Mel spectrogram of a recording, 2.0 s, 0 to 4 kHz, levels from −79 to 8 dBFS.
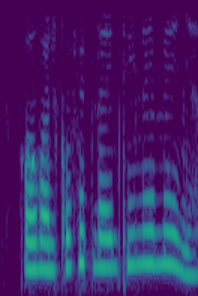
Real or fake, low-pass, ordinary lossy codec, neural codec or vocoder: fake; 3.6 kHz; none; codec, 16 kHz, 8 kbps, FreqCodec, smaller model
